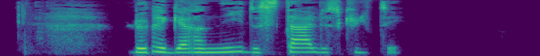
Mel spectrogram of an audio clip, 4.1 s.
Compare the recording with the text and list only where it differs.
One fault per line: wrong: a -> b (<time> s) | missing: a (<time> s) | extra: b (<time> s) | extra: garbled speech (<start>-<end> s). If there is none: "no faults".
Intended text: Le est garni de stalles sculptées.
no faults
